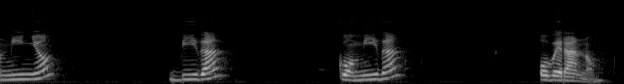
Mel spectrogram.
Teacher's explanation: estas palabras no llevan acento ya que terminan en vocal pero siguen siendo palabras llanas porque su sílaba tónica es la penúltima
